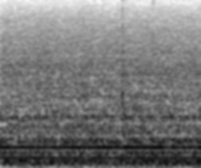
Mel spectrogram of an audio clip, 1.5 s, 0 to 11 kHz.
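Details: Sony TC854 4-channel reel-to-reel deck damaged in a fall, reel hub pushed in. A steady rushing drone with a low hum and no beat while the deck runs. Constant rub from a bent reel hub shaft touching its bracket.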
